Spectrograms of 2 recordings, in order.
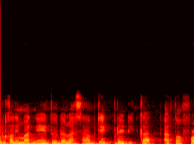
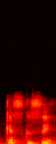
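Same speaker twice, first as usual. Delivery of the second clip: higher, falling Qu'est-ce que c'est; high model question; 9 semitones higher than usual. Shown as a demonstration. Teacher gives students an example in a raised voice. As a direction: show it high and clear. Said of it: "misalnya ini".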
